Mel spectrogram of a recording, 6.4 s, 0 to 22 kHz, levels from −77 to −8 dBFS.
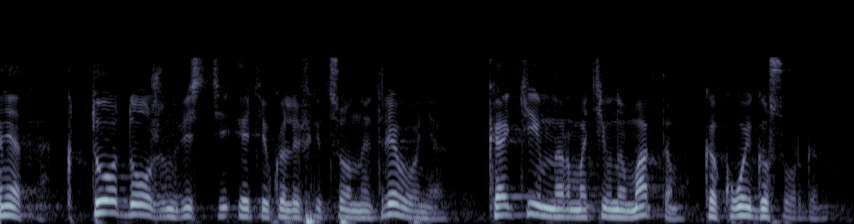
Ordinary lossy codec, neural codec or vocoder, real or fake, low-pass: none; none; real; none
